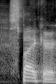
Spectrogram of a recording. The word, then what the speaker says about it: Spicher: should have asked you right away how it's pronounced Spiker you got it right the first time most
